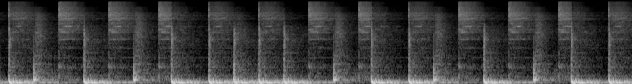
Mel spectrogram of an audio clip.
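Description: Nothing is technically wrong with this audio.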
